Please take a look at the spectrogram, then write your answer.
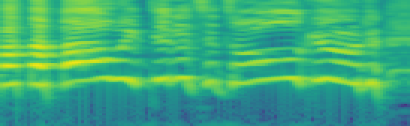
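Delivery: high, hammed-up victory cackle; fake-cheery celebration; mock triumphant laugh. Survivors celebrating, high hammed-up fake laughter. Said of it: "they're like".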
